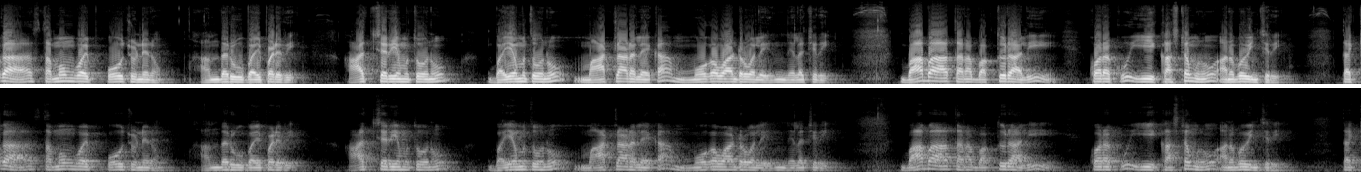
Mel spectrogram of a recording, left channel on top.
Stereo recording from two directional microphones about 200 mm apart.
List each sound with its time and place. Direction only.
0.0 s speech: 45° left (ahead or behind)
